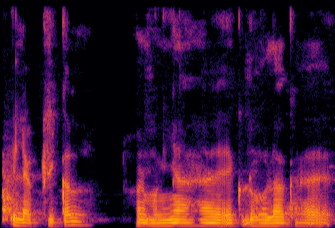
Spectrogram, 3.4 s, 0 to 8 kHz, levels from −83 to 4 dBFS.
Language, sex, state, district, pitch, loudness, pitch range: Hindi, male, Bihar, Sitamarhi, 105 Hz, -17 LUFS, 100-115 Hz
